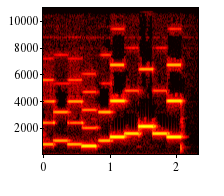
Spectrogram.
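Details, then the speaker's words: Commodore 64 tested with RetroRewind diagnostic cartridge: only one thin melody line plays, other voices and white noise missing; faulty SID sound chip. "Okay, this is to check that SID chip. Out of the three, from what I can tell, two are bad. One's kind of close to working, but it doesn't."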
